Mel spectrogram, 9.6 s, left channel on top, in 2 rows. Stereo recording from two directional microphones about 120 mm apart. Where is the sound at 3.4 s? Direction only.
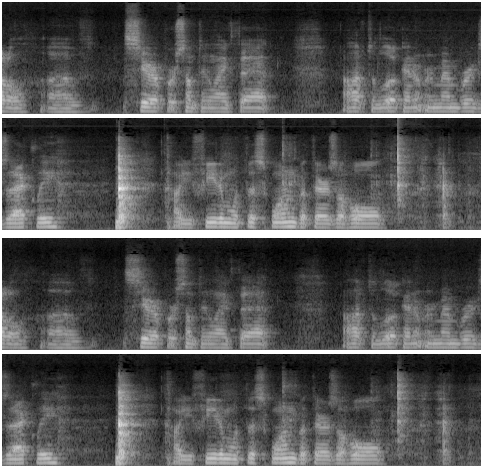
25° right (ahead or behind); by 5.5 s 45° right (ahead or behind).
